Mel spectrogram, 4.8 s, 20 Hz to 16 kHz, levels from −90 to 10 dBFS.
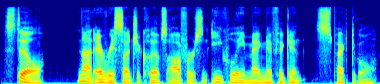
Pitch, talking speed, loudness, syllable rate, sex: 95 Hz, 125 wpm, -20 LUFS, 5.4 syllables/s, male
